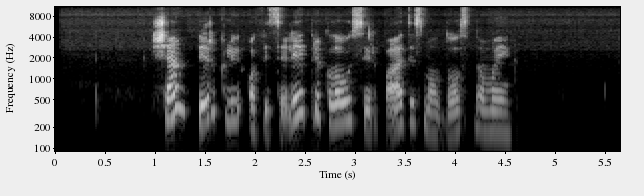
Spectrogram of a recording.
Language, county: Lithuanian, Utena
